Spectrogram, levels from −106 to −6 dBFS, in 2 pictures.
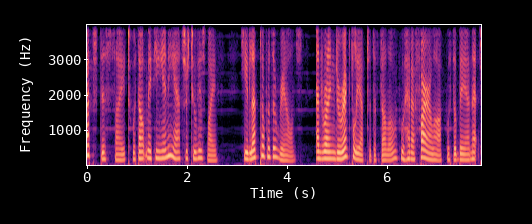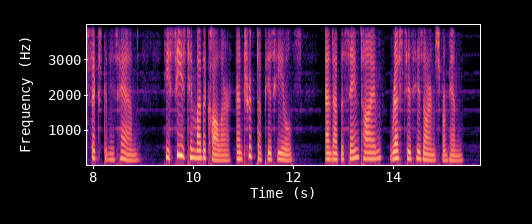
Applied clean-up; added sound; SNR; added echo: neural separator model SepFormer WHAMR!.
